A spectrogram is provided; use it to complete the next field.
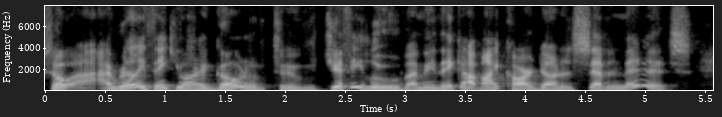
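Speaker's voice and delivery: casual, easygoing friendly voice. Showing how an advertisement should sound, like a friend talking. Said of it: "someone who sounds like a friend".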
